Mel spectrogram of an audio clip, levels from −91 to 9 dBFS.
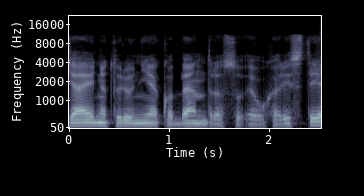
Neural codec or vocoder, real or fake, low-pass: none; real; 10.8 kHz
